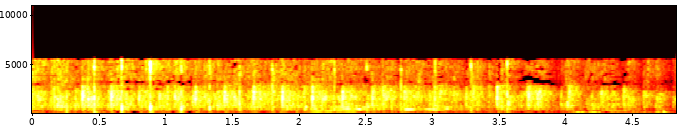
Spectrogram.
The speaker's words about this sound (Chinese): 我们给耶稣拍手好不好？感谢主。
